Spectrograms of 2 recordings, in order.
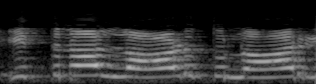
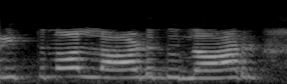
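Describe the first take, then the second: First: "इतना लाड़ दुलार" stretched slowly, higher and much louder, with "इतना" pushed hardest; gushing emphasis. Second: "इतना लाड़ दुलार" repeated slowly with only light stress on "लाड़"; softer echo. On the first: Telling viewers how much love the baba gave, in slow, loud, awed emphasis. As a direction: linger on "इतना" in an awed burst. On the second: Echoing to viewers the love she was given, slowly and softer. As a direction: let "इतना लाड़ दुलार" settle back down gently. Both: Real, not acted. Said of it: "repeated with stronger emphasis".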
